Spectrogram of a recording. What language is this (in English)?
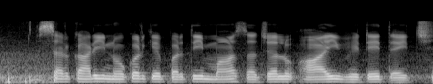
Maithili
